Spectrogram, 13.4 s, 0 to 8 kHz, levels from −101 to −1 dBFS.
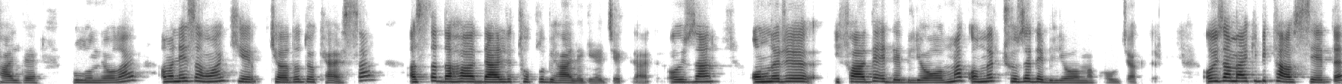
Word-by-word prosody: hâlde 190 -1 -5 0.4
bulunuyorlar. 200 - -4 0.2
Ama 255 +2 +2
ne 295 +3 +2
zaman 300 +1 0
ki 260 -10 -4 0.2
kağıda 225 +2 -1
dökersen 235 - -4 0.4
aslında 235 +6 +1
daha 255 -1 +5
derli 235 +1 +6
toplu 240 -1 -8
bir 225 - -3
hâle 180 -3 -1
geleceklerdir. 160 - -13
O 230 - -2
yüzden 250 +3 0 0.3
onları 265 +3 +4 0.2
ifade 245 +5 +3
edebiliyor 205 -4 -3
olmak, 250 +13 0
onları 260 +5 +1
çözebiliyor 235 -10 -2
da - - -3
olmak 175 - -13
olacaktır. - - -14 0.5
O 280 - +4
yüzden 310 +1 +5
belki 300 0 +3
bir 325 - -5
tavsiye 235 -6 +2
de, - - +2
240 Hz, 145 wpm, -22 LUFS, 205-275 Hz, 0.5 s, derli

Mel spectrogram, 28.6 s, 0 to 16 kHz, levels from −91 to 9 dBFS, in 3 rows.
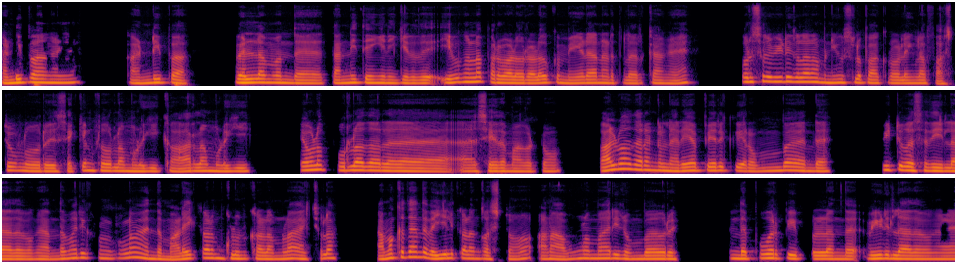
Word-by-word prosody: கண்டிப்பாங்க, 155 +3 +4 0.8
கண்டிப்பா. 145 +3 +1 0.6
வெள்ளம் 155 +1 +6
அந்த 140 -2 +1 0.3
தண்ணீ 140 +3 +2
தேங்கி 145 -1 +3
நிற்குறது, 135 -1 0 0.2
இவங்கலாம் 185 +3 +1
பரவால, 145 -3 +3
ஓரளவுக்கு 145 +4 0
மேடான 145 +2 +1
இடத்துல 135 -1 -4
இருக்காங்க. 130 0 -5 0.7
ஒரு 185 0 +2
சில 210 - +1
வீடுகள்லாம் 190 -1 +2
நம்ப 165 -4 +1
நியூஸில 155 0 -1
பாக்குறோம் 140 0 -2
இல்லங்களா? 130 0 -1
1ஸ்ட் 115 +8 -4
ஃப்ளோர், 135 -3 0 0.2
2ண்ட் 155 +6 -2
ஃப்ளோர்லாம் 145 -2 +1
முழுகி 130 0 0
கார்லாம் 140 +3 0
முழுகி, 130 +1 -1 0.6
எவ்வளோ 190 +3 +3 0.2
பொருளாதார 165 -2 +3 0.8
அ - - -3 0.2
சேதமாகட்டும், 130 -1 -1 0.4
வாழ்வாதாரங்கள் 185 -4 +2
நெறைய 145 +3 +3
பேருக்கு 160 -1 0
ரொம்ப 145 +5 -2 0.2
இந்த 140 -1 -1 0.6
வீட்டு 185 0 0
வசதி 150 -1 +1
இல்லாதவங்க, 135 -1 +1
அந்த 135 +4 -2
மாரி 185 +2 0
இருக்கவங்களுக்குலாம் 180 +2 -3
இந்த 145 -2 +1
மழைக்காலம், 165 +7 0
குளிர்காலம்லாம் 150 0 0
ஆக்சுவலா 165 +6 -3 0.5
நமக்கு 185 +8 +1
தான் 225 -1 +2
இந்த 205 - +1
வெயில் 170 +3 +1
காலம் 160 -3 -1
கஷ்டம். 135 +1 -4 0.2
ஆனா, 145 - -1
அவங்கள 150 +6 -2
மாரி 165 0 +1
ரொம்ப 140 +1 0 0.2
ஒரு 145 0 +3 0.6
இந்த 155 -1 +4
பூர் 175 0 +2
பீப்பிள் 150 -2 +1
அந்த 140 0 -1 0.2
வீடு 160 +1 +4
இல்லாதவங்க, 140 -2 +2
150 Hz, 130 wpm, -22 LUFS, 135-165 Hz, 0.8 s, வெள்ளம்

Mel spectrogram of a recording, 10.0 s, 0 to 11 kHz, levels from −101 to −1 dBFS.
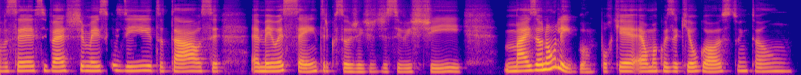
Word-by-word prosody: Você 190 +2 0
se 200 +1 -7
veste 190 +1 +1
meio 195 -1 +1
esquisito", 200 -1 -3
tal, 180 +1 +3
"Você 175 -1 -6 0.3
é 180 - 0
meio 180 0 +3
excêntrico 185 -3 -1
seu 165 -1 -1
jeito 155 0 -7
de 160 0 -11
se 160 +1 -6
vestir", 160 +1 -5 0.5
mas 195 +4 +5
eu 230 - +9
não 265 +6 +7
ligo, 155 - +1
porque 170 +2 -5
é 175 -1 +3
uma 180 +1 -2
coisa 180 -1 -4
que 180 +1 -6
eu 175 - +2
gosto, 175 +1 -2
então 180 -1 -7
180 Hz, 160 wpm, -24 LUFS, 170-195 Hz, 0.5 s, eu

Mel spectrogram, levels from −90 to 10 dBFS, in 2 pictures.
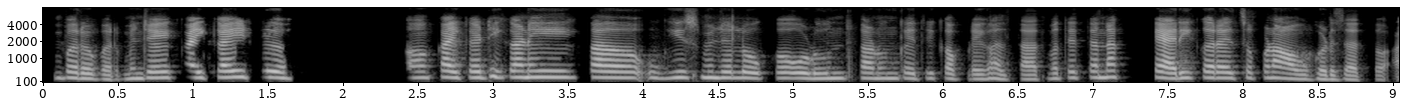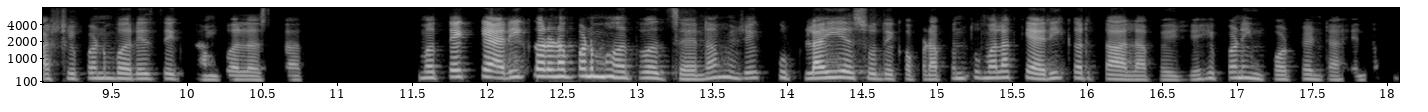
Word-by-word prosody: बरोबर. 195 -7 0
म्हणजे 215 +4 +2
काही-काही 245 +1 +4
इथं 245 -1 +1 0.8
अ, 235 - -2
काही-काही 235 -1 +4
ठिकाणी 250 -2 +2 0.3
अं, 235 -2 +6 0.2
उगीच 230 +2 -3
म्हणजे 230 -1 0
लोकं 215 -1 -2
ओढून-ताणुन 210 0 -1
काहीतरी 205 -1 -6
कपडे 185 -2 -4
घालतात, 175 -3 -3
मग 200 - -5
ते 230 - -3
त्यांना 240 +2 -1 0.3
कॅरी 220 -2 +6
करायचं 220 -1 +1
पण 230 - -2
अवघड 175 -5 +1
जातं. 155 -1 -6
असे 195 +1 -8
पण 210 0 -3
बरेच 195 -1 -1
एक्झाम्पल 160 -4 -6
असतात. 155 +1 -8 0.8
मग 230 - +1
ते 265 - +7
कॅरी 250 -1 +7
करणं 280 0 +7
पण 295 -1 +5
महत्त्वाचं 225 -6 0
आहे 175 - -1
ना?म्हणजे, 220 +1 -4
कुठलाही 230 +1 +2
असू 220 -4 -1
दे 185 0 -6
कपडा, 170 -1 -5
पण 210 - -6
तुम्हाला 230 +1 -1
कॅरी 210 -1 +2
करता 205 -5 -2
आला 160 -1 -2
पाहिजे, 155 +1 -11
हे 200 +5 -7
पण 230 0 -1
इम्पॉर्टंट 175 -4 -6
आहे 150 -1 -11
ना? 160 +8 -18
215 Hz, 170 wpm, -23 LUFS, 180-230 Hz, 0.8 s, ते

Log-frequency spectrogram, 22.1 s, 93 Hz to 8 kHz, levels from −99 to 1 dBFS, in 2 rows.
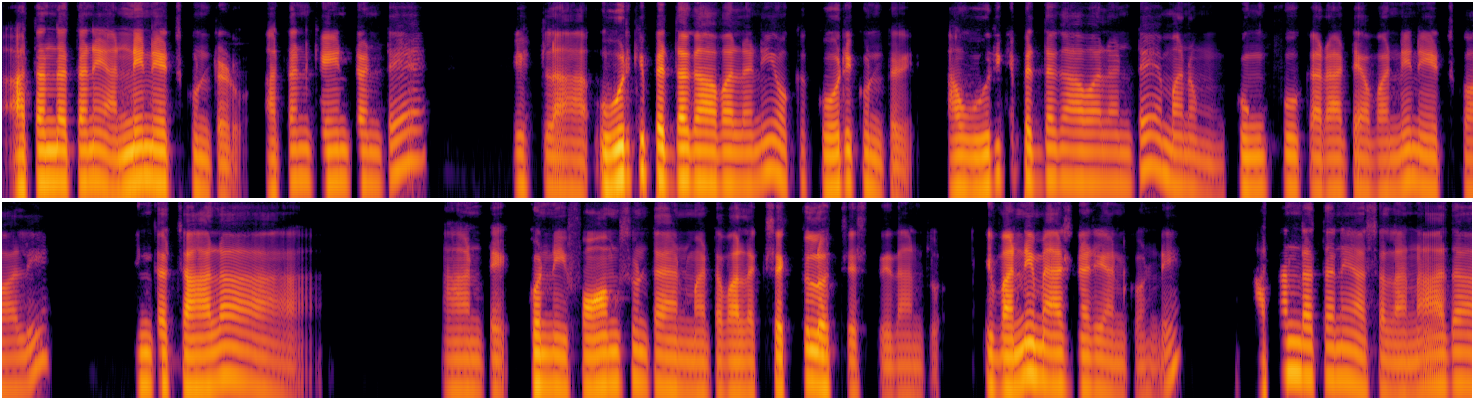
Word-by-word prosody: అతనదతనే 140 +1 +4
అన్నీ 130 +5 +6
నేర్చుకుంటాడు. 120 -7 0 0.3
అతనికేంటంటే, 140 - -2 0.9
ఇట్లా 120 -1 -5 0.4
ఊరికి 150 +4 +8
పెద్ద 145 -1 +6
గావాలని 135 +2 +2
ఒక 135 - -18
కోరిక 125 +2 +1
ఉంటది. 95 -5 -7 0.3
ఆ - - 0 0.2
ఊరికి 130 +5 -1
పెద్ద 140 0 0
గావాలంటే, 135 +2 -3 0.2
మనం 120 -3 -5 0.3
కుంఫు, 120 +1 -3
కరాటే 115 0 -3
అవన్నీ 115 +5 -4
నేర్చుకోవాలి. 120 - -6 0.8
ఇంకా 130 +1 0 0.2
చాలా 125 +5 +4 1.6
ఆహ్, 110 - -4
అంటే 110 0 -6 0.3
కొన్ని 125 -1 +3
ఫార్మ్‌సుంటాయనమాట 125 -4 +1
వాళ్ళకి 105 0 -1
శక్తులొచ్చేస్తాయి 120 -5 0
దాంట్లో. 95 -1 -12 0.4
ఇవన్నీ 120 +6 +5
మేషనరి 120 -2 0
అనుకోండి. 100 +4 -11 0.7
అతందతనే 155 -3 0
అసలు 110 -2 -8
అనాధ 110 +5 -3
125 Hz, 95 wpm, -23 LUFS, 115-135 Hz, 1.6 s, ఊరికి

